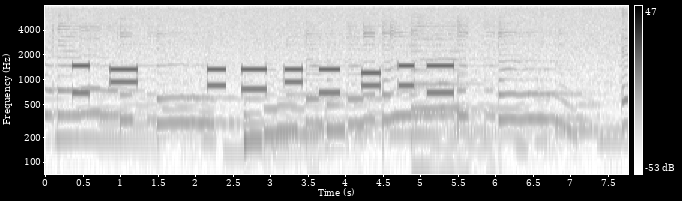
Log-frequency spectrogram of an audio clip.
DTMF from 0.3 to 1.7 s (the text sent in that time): 30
